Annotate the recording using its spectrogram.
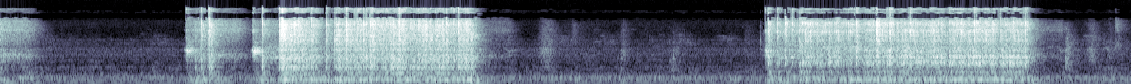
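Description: MIG welding on steel: two welds about two seconds each, a loud even crackle that starts with a couple of pops, with a low steady hum between them.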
